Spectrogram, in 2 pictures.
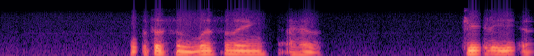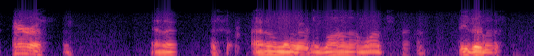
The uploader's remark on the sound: ACIM Daily Conference Call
